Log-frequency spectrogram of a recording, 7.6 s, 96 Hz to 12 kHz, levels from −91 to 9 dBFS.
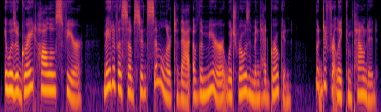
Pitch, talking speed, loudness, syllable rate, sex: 215 Hz, 180 wpm, -18 LUFS, 5.8 syllables/s, female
